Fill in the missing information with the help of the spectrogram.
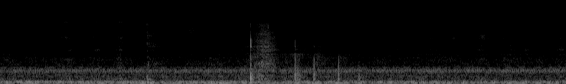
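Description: A graphite pencil held in the fingertips makes light scratching strokes on a thin sheet of white drawing paper taped flat on a wooden table while shading a portrait. Soft, brief strokes and ticks sit over a steady low hum and a faint constant tone.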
